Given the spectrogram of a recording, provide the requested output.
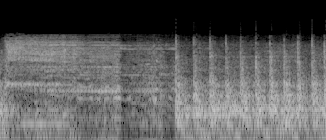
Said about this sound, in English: A pair of Vietnamese dragons brave the drizzle in Prague's Námestí Míru Square, the four dancers gyrating in their bright red and yellow costumes to the beat of a drum.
